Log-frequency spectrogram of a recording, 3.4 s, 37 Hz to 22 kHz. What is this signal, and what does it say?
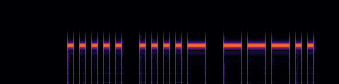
Morse code, heard as a keyed tone, about 20 wpm, 700 Hz. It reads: 548
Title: Numbers - 3-Digit 20wpm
